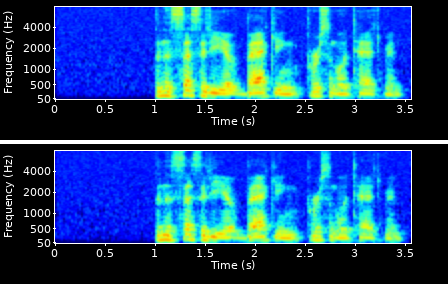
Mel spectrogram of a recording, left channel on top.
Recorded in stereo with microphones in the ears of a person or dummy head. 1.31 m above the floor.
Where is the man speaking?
90° left, 1.5 m.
